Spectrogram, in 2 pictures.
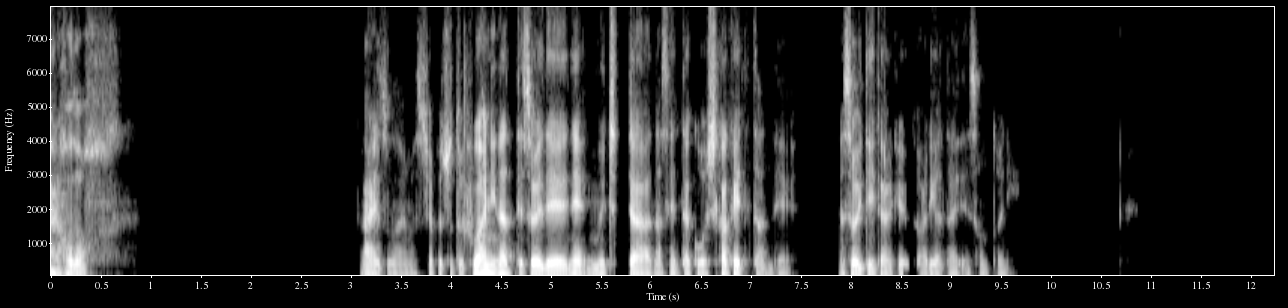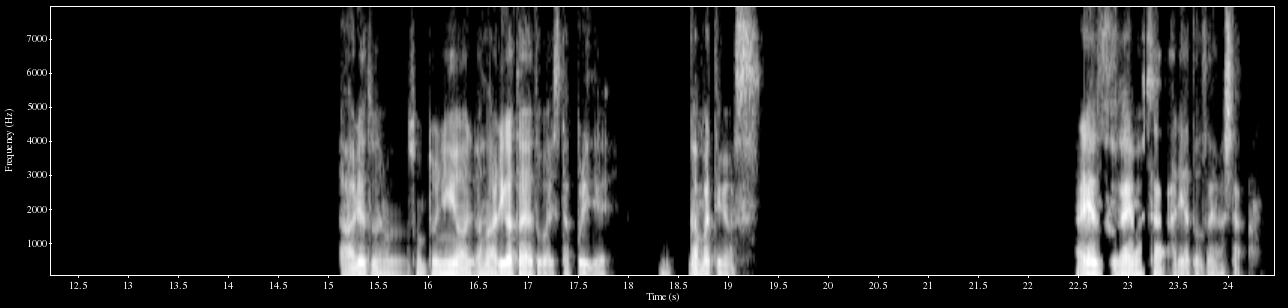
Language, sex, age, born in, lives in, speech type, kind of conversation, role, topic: Japanese, male, 30-34, United States, United States, conversation, advice, user, ジムで周りと比べて自信が持てず不安になってしまうのはなぜですか？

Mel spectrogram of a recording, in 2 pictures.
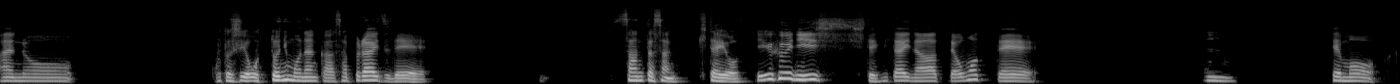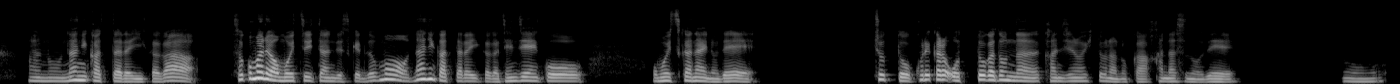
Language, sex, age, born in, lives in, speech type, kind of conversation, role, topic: Japanese, female, 45-49, Japan, Japan, conversation, advice, user, 予算内で良い物をどうやって見つければいいですか？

